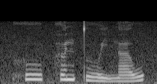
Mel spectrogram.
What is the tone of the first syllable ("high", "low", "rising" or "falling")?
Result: high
